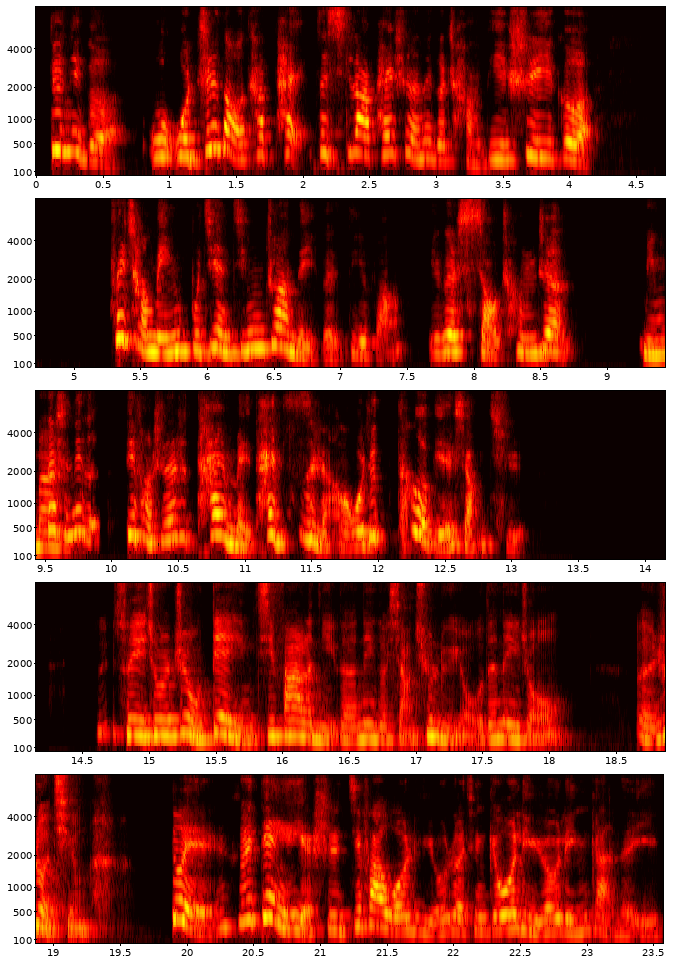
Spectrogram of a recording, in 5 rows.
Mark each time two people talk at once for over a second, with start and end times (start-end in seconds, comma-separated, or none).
none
